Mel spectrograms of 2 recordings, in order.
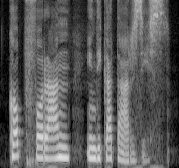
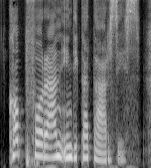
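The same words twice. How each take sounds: No difference in how they are said.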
